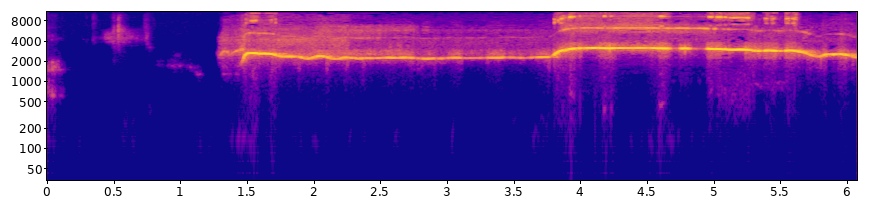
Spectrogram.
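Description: Boatswain's call (bosun's pipe) piped as a salute: a shrill note held for about two seconds, stepping up to a higher note for about two seconds and dropping back near the end.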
